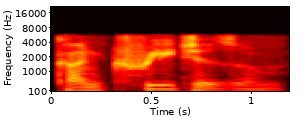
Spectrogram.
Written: concretism

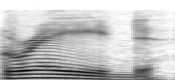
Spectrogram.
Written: grade

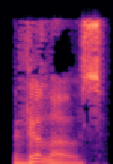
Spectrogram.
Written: villose

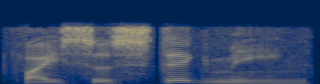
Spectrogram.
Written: physostigmine

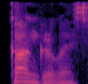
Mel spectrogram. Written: congruousness

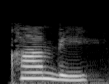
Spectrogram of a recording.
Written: combi

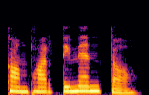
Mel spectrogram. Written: compartimento

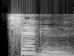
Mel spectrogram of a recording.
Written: Seddon

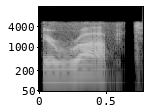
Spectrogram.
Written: erupt

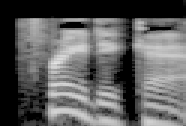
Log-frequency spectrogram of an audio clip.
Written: fraidycat

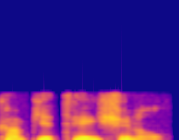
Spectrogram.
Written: computational

